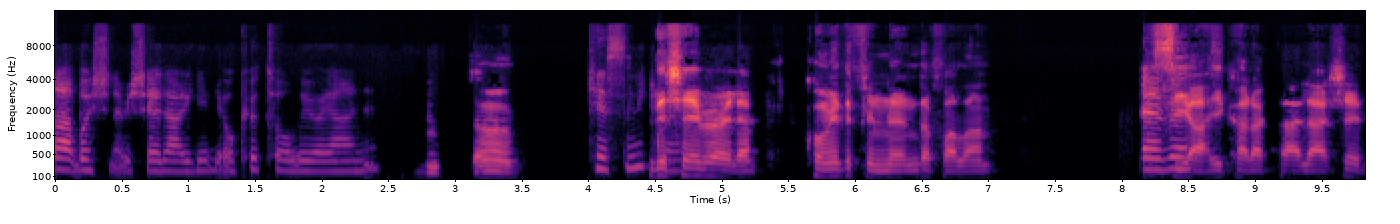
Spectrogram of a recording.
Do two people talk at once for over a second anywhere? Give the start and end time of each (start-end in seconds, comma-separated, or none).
none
